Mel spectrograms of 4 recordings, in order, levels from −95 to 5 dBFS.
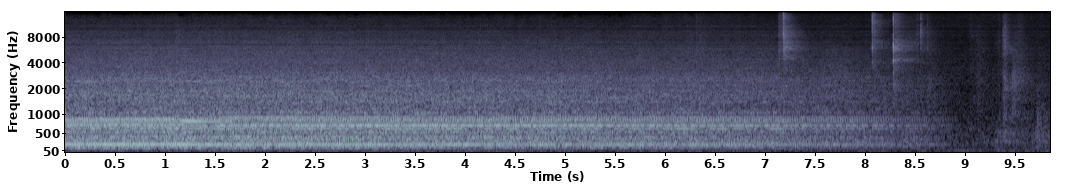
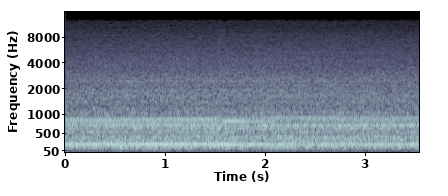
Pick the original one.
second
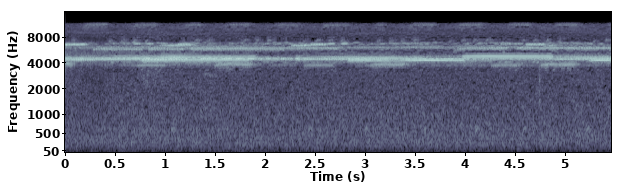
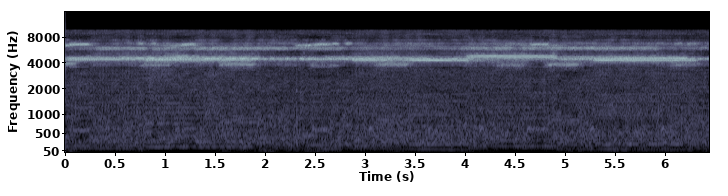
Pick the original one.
first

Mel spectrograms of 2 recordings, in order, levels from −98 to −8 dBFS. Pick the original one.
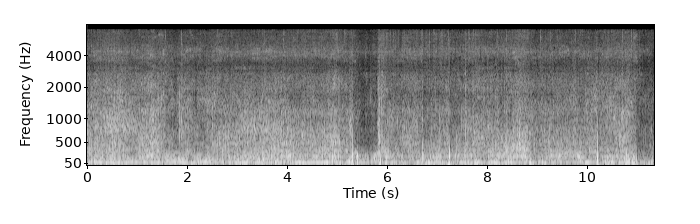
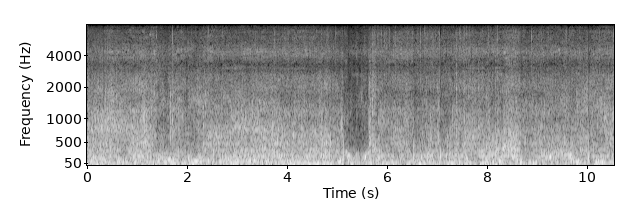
second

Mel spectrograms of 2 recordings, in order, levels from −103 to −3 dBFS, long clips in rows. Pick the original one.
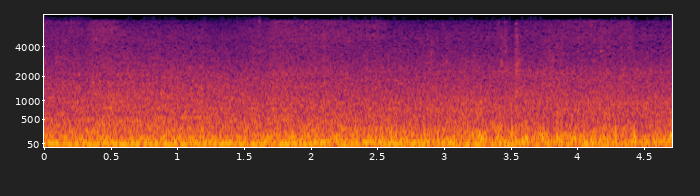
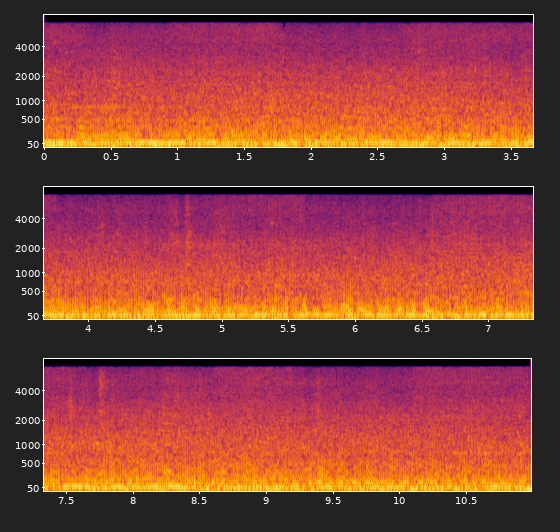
first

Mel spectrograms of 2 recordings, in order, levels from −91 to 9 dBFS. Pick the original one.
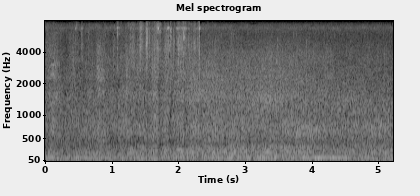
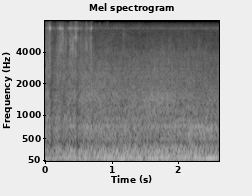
first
